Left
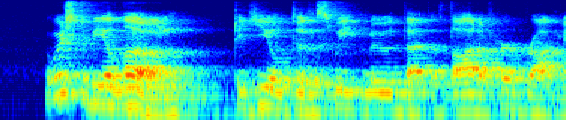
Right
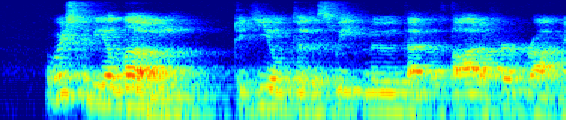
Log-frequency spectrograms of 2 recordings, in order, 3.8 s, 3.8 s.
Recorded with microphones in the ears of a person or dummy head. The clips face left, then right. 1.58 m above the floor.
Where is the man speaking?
40° left (ahead or behind), 0.7 m.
